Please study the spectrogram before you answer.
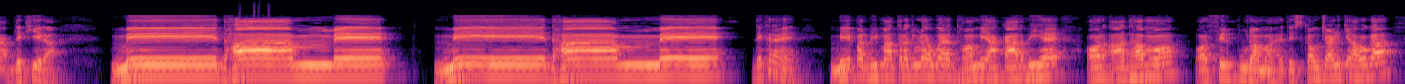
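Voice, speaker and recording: In a recitation lesson, a man with a voice on the high side teaches how to read and memorize Vedic mantras. He explains patiently and chants the syllables slowly, drawing them out.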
